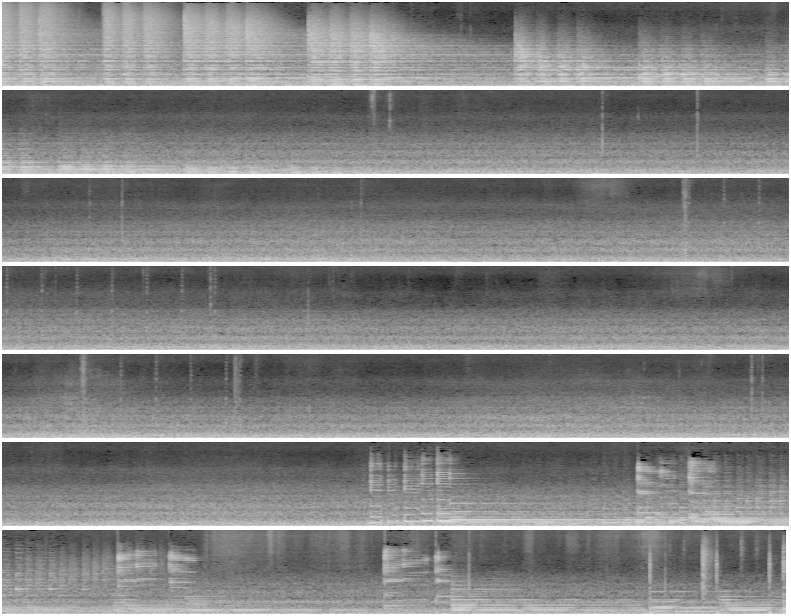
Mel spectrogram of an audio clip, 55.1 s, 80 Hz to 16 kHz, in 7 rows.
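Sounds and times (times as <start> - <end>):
car driving at speed: 4.0 - 43.0.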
